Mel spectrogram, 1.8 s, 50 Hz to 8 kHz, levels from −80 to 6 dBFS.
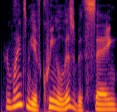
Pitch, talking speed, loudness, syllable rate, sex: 160 Hz, 240 wpm, -14 LUFS, 6.4 syllables/s, male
